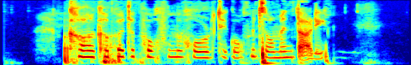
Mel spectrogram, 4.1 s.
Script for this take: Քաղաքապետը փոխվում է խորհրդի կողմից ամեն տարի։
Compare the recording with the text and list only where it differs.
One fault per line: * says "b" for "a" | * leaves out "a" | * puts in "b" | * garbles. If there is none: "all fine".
all fine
